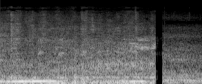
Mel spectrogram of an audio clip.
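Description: A motor vehicle engine running with street noise, a steady low hum. The sound drops out for an instant about one and a half seconds in, then the street noise carries on.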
